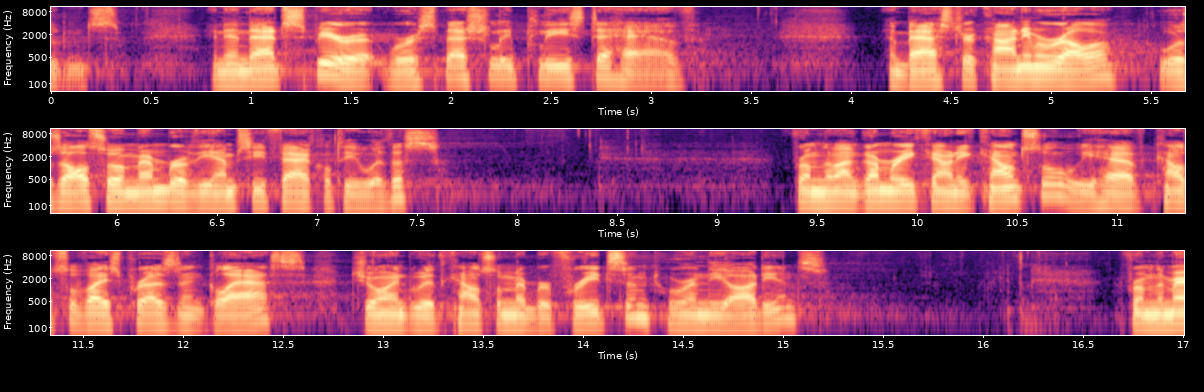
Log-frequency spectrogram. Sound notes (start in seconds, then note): none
